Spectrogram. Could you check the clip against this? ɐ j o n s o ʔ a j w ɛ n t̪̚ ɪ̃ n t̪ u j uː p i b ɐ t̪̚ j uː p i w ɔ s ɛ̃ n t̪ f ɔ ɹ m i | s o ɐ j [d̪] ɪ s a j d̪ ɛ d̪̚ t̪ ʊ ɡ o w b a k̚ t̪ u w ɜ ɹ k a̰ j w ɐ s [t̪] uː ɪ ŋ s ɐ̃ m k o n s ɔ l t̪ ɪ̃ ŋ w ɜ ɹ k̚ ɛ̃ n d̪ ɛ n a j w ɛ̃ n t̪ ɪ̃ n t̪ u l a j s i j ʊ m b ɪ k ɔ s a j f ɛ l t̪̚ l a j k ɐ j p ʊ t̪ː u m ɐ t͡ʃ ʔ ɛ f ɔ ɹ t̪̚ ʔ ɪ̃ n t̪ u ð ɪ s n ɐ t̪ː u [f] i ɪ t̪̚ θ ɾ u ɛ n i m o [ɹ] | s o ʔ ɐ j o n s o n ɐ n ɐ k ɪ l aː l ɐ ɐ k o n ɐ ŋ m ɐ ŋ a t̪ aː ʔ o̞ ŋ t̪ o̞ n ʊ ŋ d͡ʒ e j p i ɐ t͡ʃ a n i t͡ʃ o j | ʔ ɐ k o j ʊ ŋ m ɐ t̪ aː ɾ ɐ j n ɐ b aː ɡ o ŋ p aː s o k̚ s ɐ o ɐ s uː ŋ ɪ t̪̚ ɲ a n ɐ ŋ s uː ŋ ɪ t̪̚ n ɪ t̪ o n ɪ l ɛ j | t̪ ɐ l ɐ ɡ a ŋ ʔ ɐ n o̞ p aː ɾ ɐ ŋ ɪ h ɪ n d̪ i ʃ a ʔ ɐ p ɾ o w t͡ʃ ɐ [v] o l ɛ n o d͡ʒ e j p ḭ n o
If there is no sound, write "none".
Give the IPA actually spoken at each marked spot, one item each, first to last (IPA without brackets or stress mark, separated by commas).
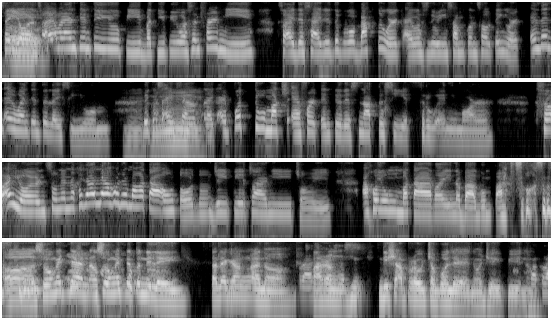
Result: d̪, d̪, s, ɹ, b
